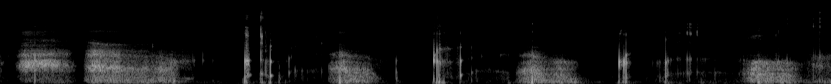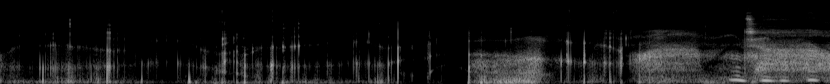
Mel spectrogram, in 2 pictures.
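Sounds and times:
breathy sighs and exhalations: 0:00.0 - 0:02.0, 0:03.2 - 0:04.0, 0:05.1 - 0:05.9, 0:07.4 - 0:09.3, 0:13.0 - 0:16.6
wet ASMR mouth sounds imitating eating the listener's ear: 0:01.5 - 0:16.2
speech: 0:15.7 - 0:16.6.

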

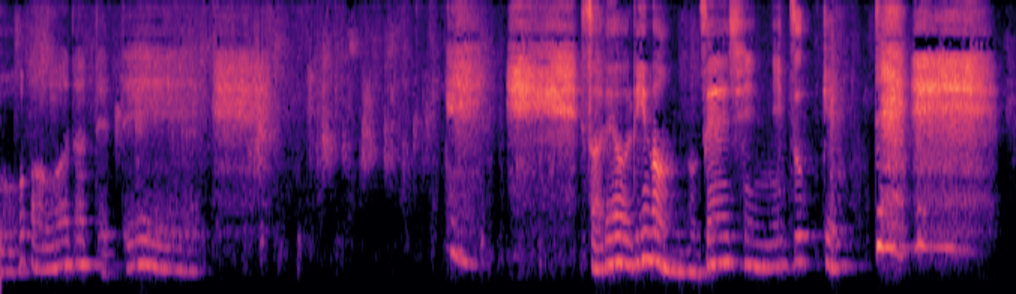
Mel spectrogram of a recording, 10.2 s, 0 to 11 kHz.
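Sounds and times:
speech: 0:00.0 - 0:02.3, 0:05.9 - 0:09.5
shower running hot water: 0:00.4 - 0:05.8.

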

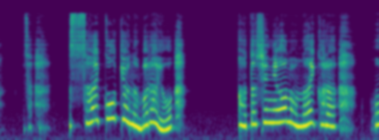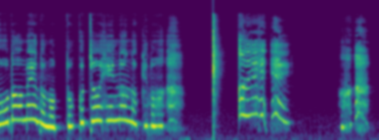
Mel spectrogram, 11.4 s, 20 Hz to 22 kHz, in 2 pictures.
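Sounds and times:
speech: 0:01.3 - 0:02.8, 0:03.7 - 0:08.4
hand slapping bare skin: 0:08.9 - 0:09.1.

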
